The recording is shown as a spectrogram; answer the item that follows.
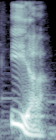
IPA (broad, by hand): ɪə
